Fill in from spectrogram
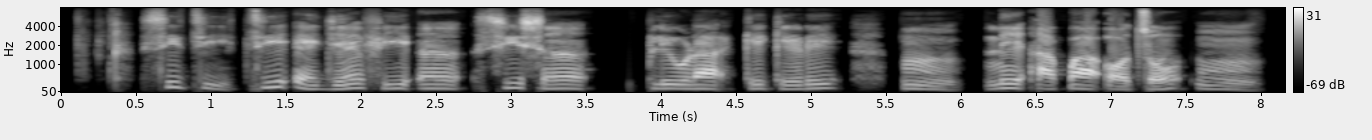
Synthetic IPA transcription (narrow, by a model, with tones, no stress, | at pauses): si˦ti˨tʰi˨˦ʔɛ˦˨d͡ʒɛ˨˦fi˧ã˧si˦sã˧ | ple˦˧ɾa˦˨ke˨˦ke˧ɾẽ˦˨ | nĩ˦ʔa˧k͡pa˧ʔɔ˨tũ˨˦˨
